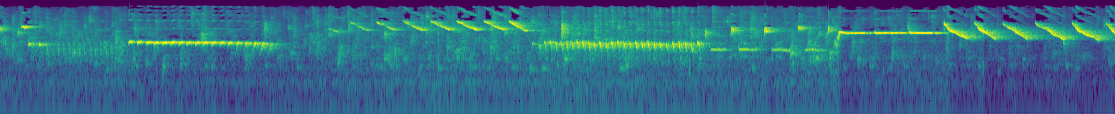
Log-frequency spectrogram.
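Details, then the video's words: Canary singing a varied song: steady whistled notes held near one pitch, fast buzzy rattling trills, and a closing run of quick downward-sweeping chirps repeated about three times a second. "Canary singing"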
